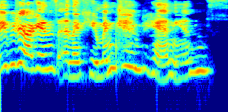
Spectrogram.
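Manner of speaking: giggling through the words. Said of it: "I can't say it with a straight face".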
